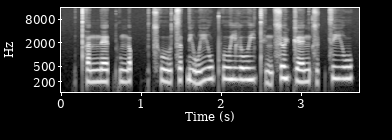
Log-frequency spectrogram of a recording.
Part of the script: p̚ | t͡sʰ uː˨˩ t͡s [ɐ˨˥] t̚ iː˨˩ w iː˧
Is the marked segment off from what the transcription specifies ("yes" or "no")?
no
